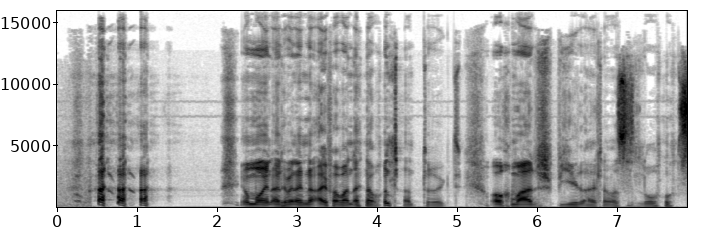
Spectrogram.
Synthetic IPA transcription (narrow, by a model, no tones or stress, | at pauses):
ja̰ːmaɪnʔaltɐvɛnaɪnəʔa̰ɪfɐvantʔaɪnɐʁʊntʰɐ̰d̥ʁʏ̰kt | ʔaʊxmaːlʃpiːlʔa̰ltʰɐvasɪstloːs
